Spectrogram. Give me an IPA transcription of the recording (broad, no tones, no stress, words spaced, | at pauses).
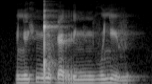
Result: lʲɒçŋ͡ǃoɠæ reɲuɲvu lʲev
